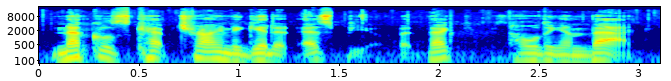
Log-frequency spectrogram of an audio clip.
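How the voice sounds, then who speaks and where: A man's voice: on the low side, expressive, fast talker. A man co-hosting a podcast, narrating amateur fan fiction aloud.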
